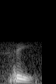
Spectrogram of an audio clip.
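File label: "si", Japanese; Learn Kana 2.01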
